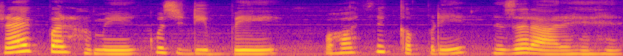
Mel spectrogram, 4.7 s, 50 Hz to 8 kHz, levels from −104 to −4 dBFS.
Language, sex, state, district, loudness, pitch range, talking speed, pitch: Hindi, male, Chhattisgarh, Raipur, -20 LUFS, 190-245 Hz, 155 wpm, 205 Hz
